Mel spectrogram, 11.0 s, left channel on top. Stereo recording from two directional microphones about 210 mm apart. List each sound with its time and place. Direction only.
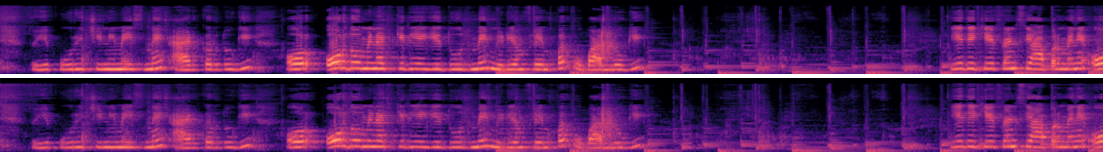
0.0 s speech: 50° left (ahead or behind)
9.5 s a woman's voice: 25° left (ahead or behind)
